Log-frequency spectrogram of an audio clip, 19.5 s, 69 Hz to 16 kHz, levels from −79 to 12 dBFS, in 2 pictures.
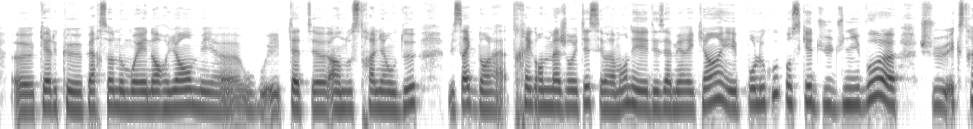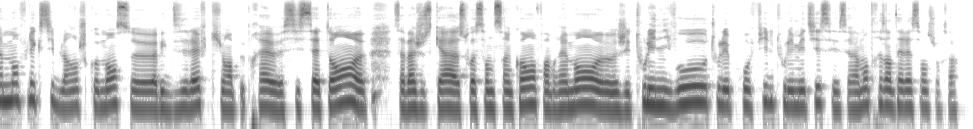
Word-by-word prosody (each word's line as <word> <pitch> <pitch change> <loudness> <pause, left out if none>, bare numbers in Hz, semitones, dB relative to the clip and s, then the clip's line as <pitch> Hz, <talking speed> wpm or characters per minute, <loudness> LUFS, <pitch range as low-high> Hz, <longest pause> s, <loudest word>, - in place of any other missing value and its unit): heu - - -3
heu, 155 0 +1
quelques 175 0 +1
personnes 175 +2 -1
au 175 - +3
Moyen-Orient, 170 +1 +3
mais 170 -3 -1
heu, 90 - -3
ou 155 - -6
et - - -1
peut-être 165 -1 +1
1 165 0 +1
Australien 170 0 0
ou 165 - +1
2. 185 +6 0 0.3
Mais - - -6
c'est 190 +4 +4
vrai - - +2
que, 175 - -14
dans 170 -2 0
la 165 - -5
très 195 -1 -2
grande 185 -1 +1
majorité, 180 +2 +1
c'est 195 -5 -1
vraiment 170 +4 0
des 180 -4 +2
des 170 +1 -1
Américains 170 +6 0
et 185 -8 +1
pour 195 +4 -3
le 200 - +1
coup, 305 +7 -2
pour 220 -7 -1
ce 210 - +1
qui - - -4
est 215 - +4
du 190 0 -5
du 180 +3 -4
niveau, 195 +8 +2
heu, 205 -9 +7 0.2
je - - -8
suis 185 -1 -4
extrêmement 230 +1 0
flexible, 230 -4 -4
hein. 175 +2 -3
Je - - -12
commence 190 +3 0
avec 165 -1 0
des 165 +2 -6
élèves 180 +2 0
qui - - -7
ont 165 - -2
à 160 - -2
peu - - -12
près, 180 -1 -1
heu, - - 0
6-7 170 +1 +2
ans, 205 +2 +5
heu, 170 - 0 0.3
ça 170 - -3
va 170 0 +2
jusqu'à 165 0 0
65 170 +1 +1
ans, 195 +1 +4
enfin, 180 -4 -2
vraiment, 180 +3 +3
heu, 165 -1 +2
j'ai 160 -1 -4
tous 210 - -4
les 195 - +5
niveaux, 200 +4 +3
tous 205 -1 -9
les 185 - +1
profils, 185 +3 -6
tous 200 - -9
les 180 - 0
métiers. 180 +3 -3
C'est 175 -5 -5
c'est 165 - -7
vraiment 165 +3 -2
très 190 0 -7
intéressant 175 -1 -2
sur 160 -2 -18
ça. 160 0 -13
175 Hz, 260 wpm, -23 LUFS, 170-195 Hz, 0.3 s, heu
